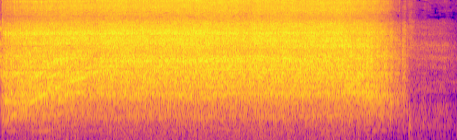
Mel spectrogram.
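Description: A one-handed cordless Hychika chainsaw runs flat out with a loud, steady high-pitched electric whine and chain rattle for about three seconds, then cuts off abruptly as the trigger is released.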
